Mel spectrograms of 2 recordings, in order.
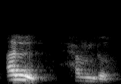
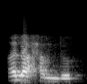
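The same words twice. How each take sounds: First: No vowel is sounded right after the l. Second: A vowel is sounded right after the l. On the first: The speaker calls it right. "It's alhamdu" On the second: The speaker calls it wrong. "So it's not"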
